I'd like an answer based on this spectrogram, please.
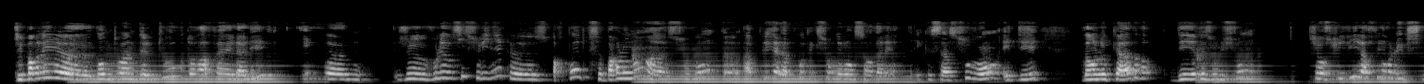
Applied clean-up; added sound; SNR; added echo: neural mask model DeepFilterNet 3.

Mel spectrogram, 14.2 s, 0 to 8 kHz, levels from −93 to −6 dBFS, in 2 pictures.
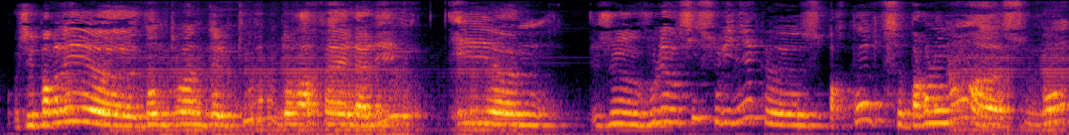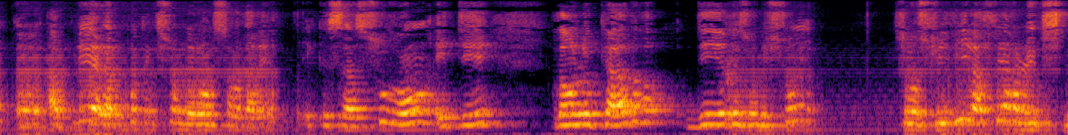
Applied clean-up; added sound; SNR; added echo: neural separator model SepFormer DNS4.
